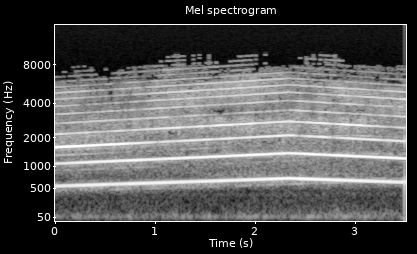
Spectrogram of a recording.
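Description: A civil defense siren sounding a chemical-risk drill alert in Salrà, Girona, in the morning wails steadily throughout, a loud sustained tone slowly rising in pitch with strong harmonics, alongside faint low rumble and no voices.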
